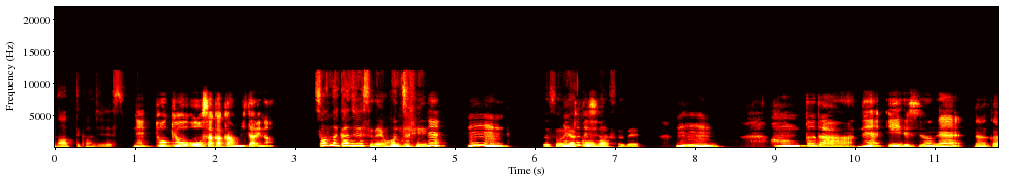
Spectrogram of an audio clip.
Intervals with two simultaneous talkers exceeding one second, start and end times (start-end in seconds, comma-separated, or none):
none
